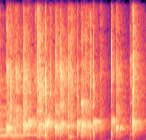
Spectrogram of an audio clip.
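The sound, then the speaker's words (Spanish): Brief applause from a small group: a quick, fairly steady run of handclaps lasting a couple of seconds, with some voices talking underneath at the start. “bueno, un aplauso, un por el un aplauso.”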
